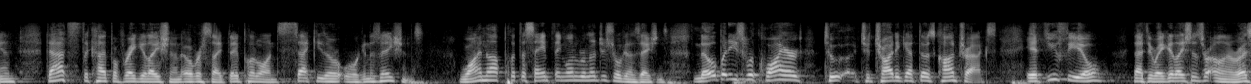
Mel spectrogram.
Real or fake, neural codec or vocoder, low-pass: fake; codec, 16 kHz, 2 kbps, X-Codec, HuBERT features, trained on general audio; 7.2 kHz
